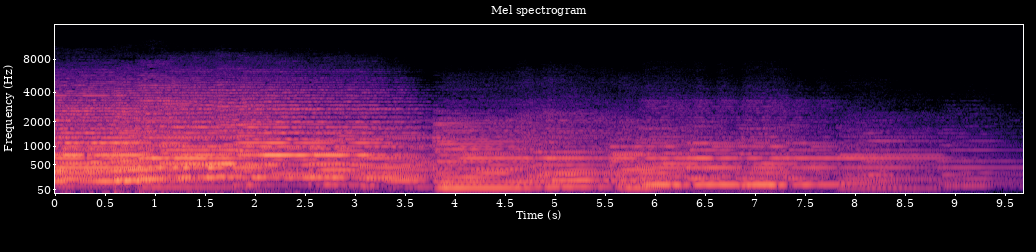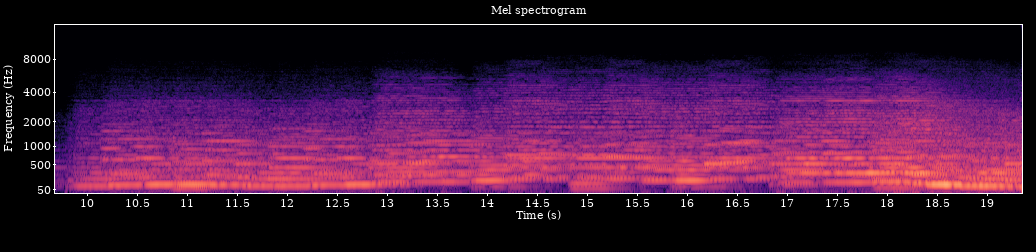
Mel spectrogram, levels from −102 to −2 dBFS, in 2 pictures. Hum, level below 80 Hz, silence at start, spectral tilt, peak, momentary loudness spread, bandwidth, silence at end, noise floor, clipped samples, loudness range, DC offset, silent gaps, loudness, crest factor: none; -50 dBFS; 0 s; -8 dB/octave; -16 dBFS; 14 LU; 8 kHz; 0 s; -58 dBFS; under 0.1%; 11 LU; under 0.1%; none; -33 LUFS; 16 dB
